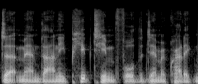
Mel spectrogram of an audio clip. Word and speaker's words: Mamdani: The name is Mamdani, M-A-M-D-A-N-I. You should learn how to say it because we got to get it right.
